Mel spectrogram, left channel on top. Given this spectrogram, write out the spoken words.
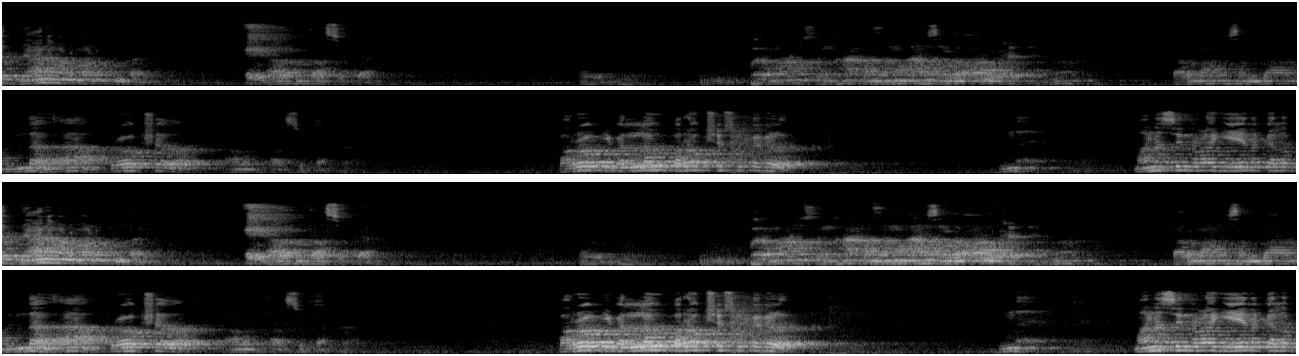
ಜ್ಞಾನವನ್ನು ಮಾಡಿಕೊಂಡಾಗ ಆದಂತ ಸುಖ. ಪರಮಾಣು ಪರಮಾಣು ಸಂಧಾನದಿಂದ ಅಪ್ರೋಕ್ಷ ಆದಂತ ಸುಖ. ಇವೆಲ್ಲವೂ ಪರೋಕ್ಷ ಸುಖಗಳು. ಮನಸ್ಸಿನೊಳಗೆ ಏನು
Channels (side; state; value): left; quieter; 6.9 dB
